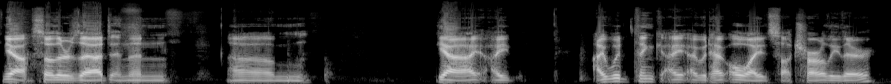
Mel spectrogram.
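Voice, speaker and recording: A man co-hosting a podcast in casual chat, talking in a halting, hesitant way. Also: low-pitched, fairly even intonation, sharp tone, no echo. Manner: halting, hesitant, many fillers and restarts. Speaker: podcast co-host.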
